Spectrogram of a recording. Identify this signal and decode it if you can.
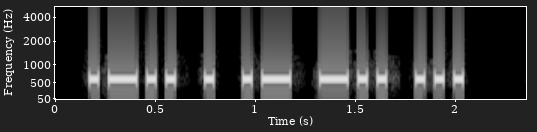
Morse code, heard as a keyed tone, about 25 wpm, 600 Hz. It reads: LEADS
